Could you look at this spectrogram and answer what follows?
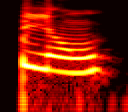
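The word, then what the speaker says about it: plomb: The next French word is pom which means lead. The silent letter is B.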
